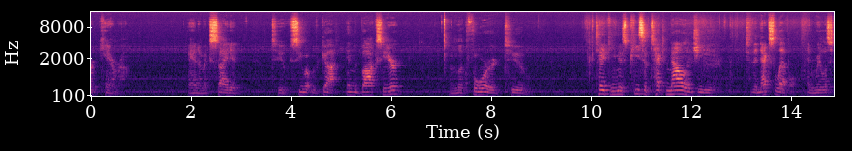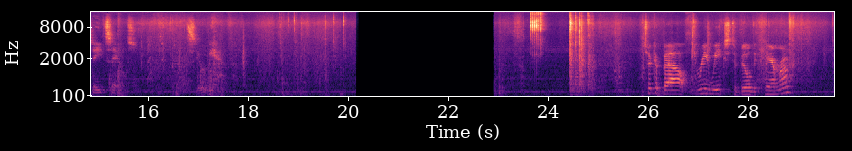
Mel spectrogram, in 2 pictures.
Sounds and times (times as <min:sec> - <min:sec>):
Speech: 0:00.0 - 0:00.8, 0:01.9 - 0:03.0, 0:03.6 - 0:06.3, 0:07.1 - 0:08.8, 0:10.1 - 0:15.8, 0:16.7 - 0:17.6, 0:25.9 - 0:29.0.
